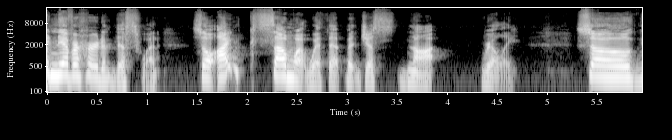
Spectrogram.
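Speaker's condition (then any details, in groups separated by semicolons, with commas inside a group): No condition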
